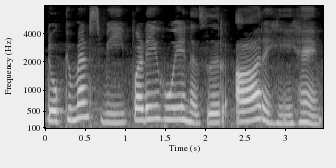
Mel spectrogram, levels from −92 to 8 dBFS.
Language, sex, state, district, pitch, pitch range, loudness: Hindi, male, Punjab, Fazilka, 250 Hz, 220-290 Hz, -16 LUFS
